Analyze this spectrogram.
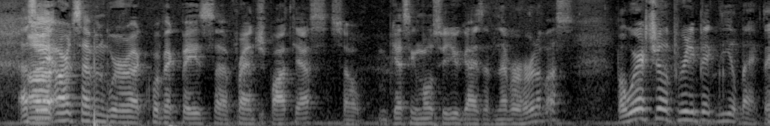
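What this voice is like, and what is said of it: Quebec French accent. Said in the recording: “your accent has got me transfixed ... I think you've just been voted sexiest accent on this podcast”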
